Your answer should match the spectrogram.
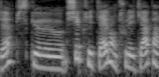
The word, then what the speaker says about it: Prixtel: m'avait trouvé un forfait défiant toute concurrence chez Pritel. Donc ça s'écrit PRIXTEL et donc ce forfait me proposait tout ce dont j'avais besoin pour une somme modique de 4,99 €.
